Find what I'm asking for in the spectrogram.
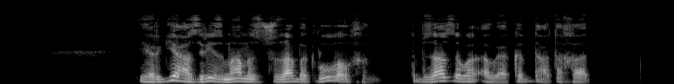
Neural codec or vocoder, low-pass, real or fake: none; 10.8 kHz; real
